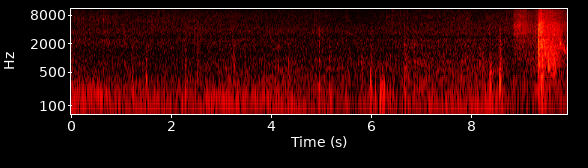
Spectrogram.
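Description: Skateboard wheels roll and rumble over concrete.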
